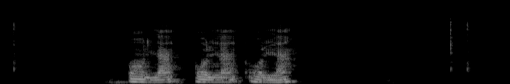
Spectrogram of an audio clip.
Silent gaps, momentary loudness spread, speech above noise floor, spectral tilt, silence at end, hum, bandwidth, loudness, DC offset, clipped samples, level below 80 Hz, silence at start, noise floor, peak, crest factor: none; 18 LU; 51 dB; -7 dB/octave; 0.55 s; none; 9.2 kHz; -36 LUFS; under 0.1%; under 0.1%; -70 dBFS; 1.15 s; -85 dBFS; -20 dBFS; 20 dB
